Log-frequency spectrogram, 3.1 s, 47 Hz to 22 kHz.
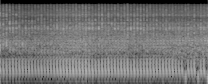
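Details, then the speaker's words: Murray 14.5hp 42-inch lawn tractor, before repair: won't shut off from key because the solenoid ground was miswired. Slow uneven putter about three pulses a second, stumbling as it keeps firing after shutoff; magneto poorly grounded. "you turn it off it's putters almost like it wants the brown but it's not grounded well"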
